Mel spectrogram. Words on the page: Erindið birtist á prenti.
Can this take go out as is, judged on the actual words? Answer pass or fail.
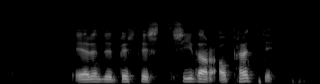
fail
